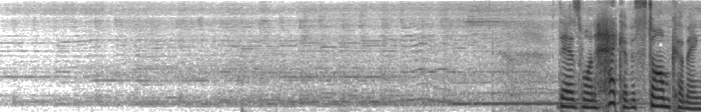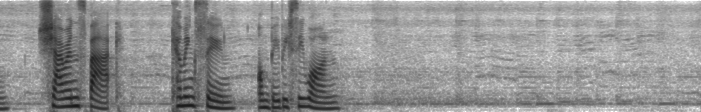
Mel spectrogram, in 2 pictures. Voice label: Drama trailer; BBC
